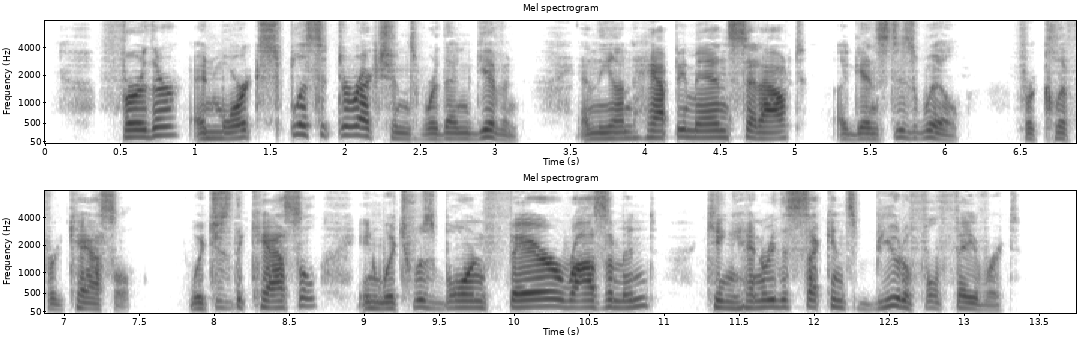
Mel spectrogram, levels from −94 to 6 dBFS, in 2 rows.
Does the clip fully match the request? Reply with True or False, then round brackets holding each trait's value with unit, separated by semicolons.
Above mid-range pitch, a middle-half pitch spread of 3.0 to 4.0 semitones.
False (155 Hz; 3.6 semitones)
